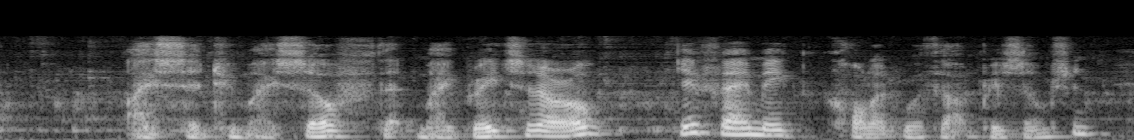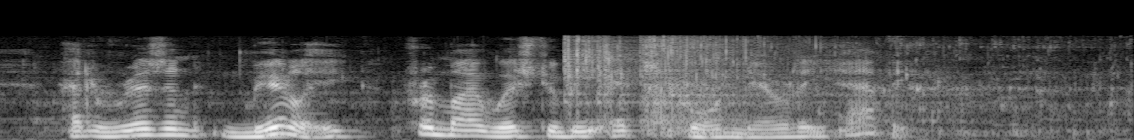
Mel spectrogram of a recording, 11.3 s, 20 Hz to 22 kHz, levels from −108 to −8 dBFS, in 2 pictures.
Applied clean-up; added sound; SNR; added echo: none; Sink (filling or washing); 18 dB; none.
